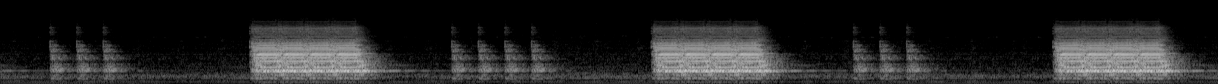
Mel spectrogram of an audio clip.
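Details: Sample MRI scanner sounds to prepare patients: repeating cycle of three quick knocks, then a loud sustained buzzing tone, about 15 cycles a minute; ordinary MRI sequence noise.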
